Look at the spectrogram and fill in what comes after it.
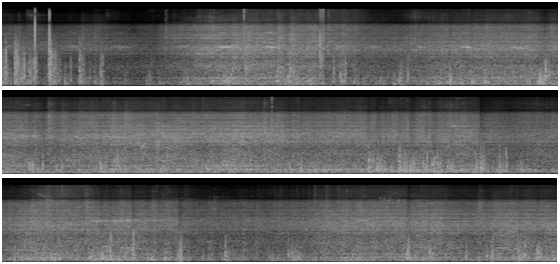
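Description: Passenger train running at speed, heard from an open coach doorway: steady rumble and rushing of the wheels on the track, with rapid clicking and clatter from the rails. It grows louder about two seconds in and then holds steady.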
